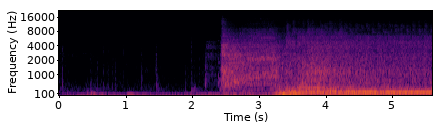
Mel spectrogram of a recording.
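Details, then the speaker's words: Range Rover SVR replacement engine cranks, catches and idles with a steady deep knock underneath. It sounds like a bottom-end knock, suspected worn crankshaft bearings, unless it simply had no oil pressure. "Unless it just didn't have oil pressure. That sounded like a bottom end."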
